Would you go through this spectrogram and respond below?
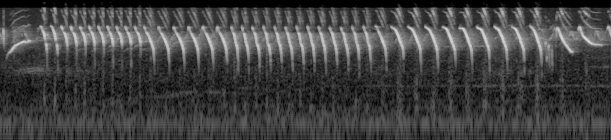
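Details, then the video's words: Training stimulus recording of a Belgian canary: a long run of rapid, steady descending whistled sweeps, repeated several times per second, opening and closing with a short rising note. "Som de estímulo que faz o canário belga responder imediatamente ao treino"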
